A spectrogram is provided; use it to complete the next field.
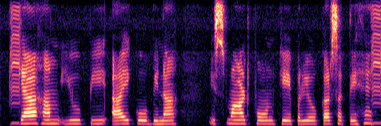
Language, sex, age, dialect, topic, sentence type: Hindi, female, 46-50, Garhwali, banking, question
